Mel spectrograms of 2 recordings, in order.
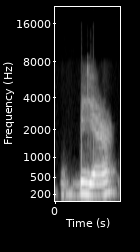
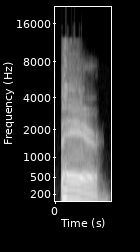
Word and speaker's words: bear: have you seen is beer beer beer beer beer bear bear it sounds like b-a-r-e but it's pronounced I mean it's spelled b-e-a-r teddy bear and bear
